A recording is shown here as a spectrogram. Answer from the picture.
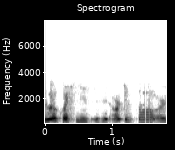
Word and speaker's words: Arkansas: question is is it Arkansas or is it Arkansas well I believe uh the consensus would be Arkansas yeah I don't think that state looked very much like Kansas at all anybody else have anything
